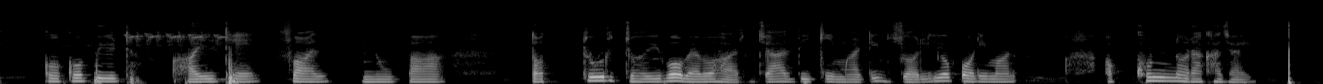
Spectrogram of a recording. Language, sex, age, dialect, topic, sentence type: Bengali, male, 18-24, Western, agriculture, statement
